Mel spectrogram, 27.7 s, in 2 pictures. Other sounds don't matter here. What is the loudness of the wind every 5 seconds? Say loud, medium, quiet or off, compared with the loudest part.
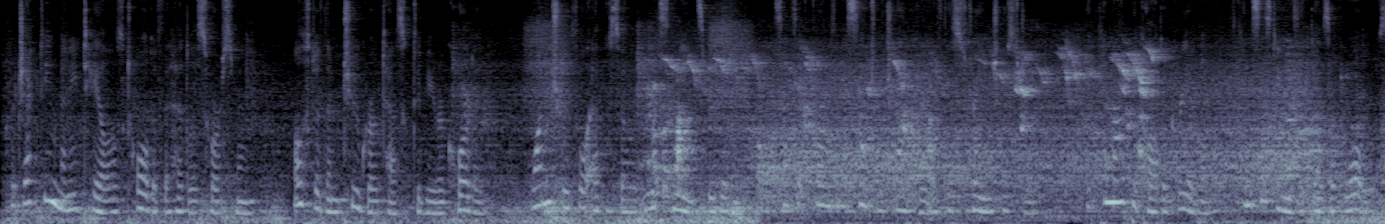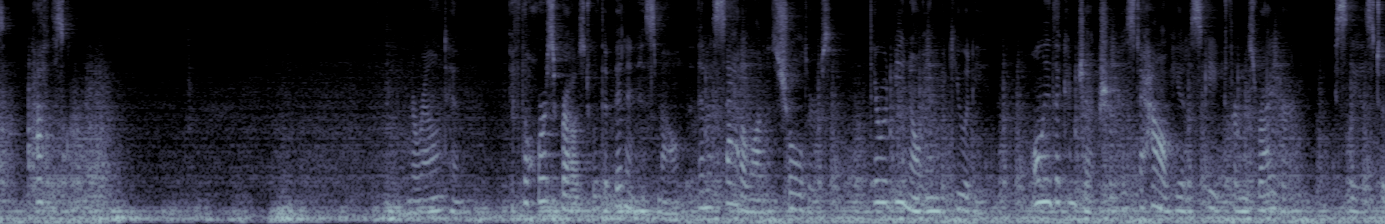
medium, loud, loud, loud, loud, loud.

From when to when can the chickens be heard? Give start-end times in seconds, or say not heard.
6.3-13.8.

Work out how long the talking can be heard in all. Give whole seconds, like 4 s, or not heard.
24 s.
